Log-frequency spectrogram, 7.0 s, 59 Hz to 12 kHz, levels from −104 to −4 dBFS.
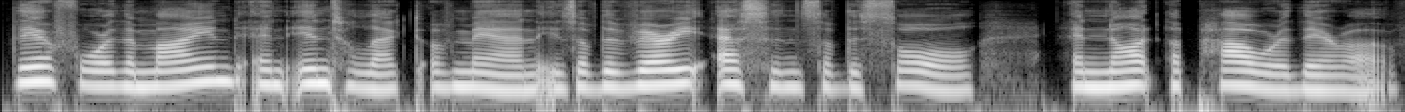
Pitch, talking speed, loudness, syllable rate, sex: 200 Hz, 170 wpm, -18 LUFS, 4.8 syllables/s, female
